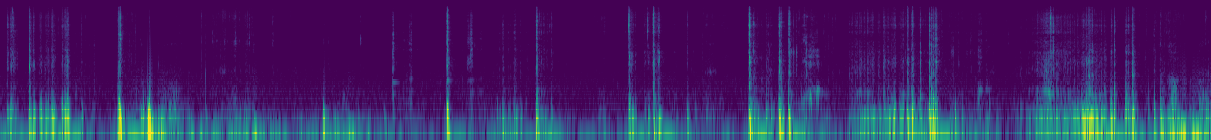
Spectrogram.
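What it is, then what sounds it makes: Dry bar soap. A utility knife blade scrapes across the face of a solid, white, embossed bar of dry soap held in the hand, shredding off crumbly shavings. The scraping comes in quick, dry, crackling strokes with sharp clicks and a low, rough rasp, each cut dying away almost instantly.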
